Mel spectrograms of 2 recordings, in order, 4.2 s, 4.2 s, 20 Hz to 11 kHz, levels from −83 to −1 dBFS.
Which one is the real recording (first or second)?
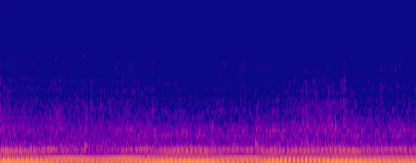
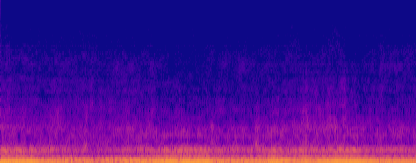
first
